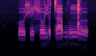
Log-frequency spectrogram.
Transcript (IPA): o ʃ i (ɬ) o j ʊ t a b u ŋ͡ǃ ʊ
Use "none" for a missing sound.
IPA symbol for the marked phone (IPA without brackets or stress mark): ɬ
